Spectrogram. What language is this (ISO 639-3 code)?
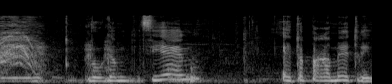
heb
